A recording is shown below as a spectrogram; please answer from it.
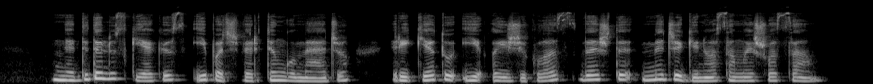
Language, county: Lithuanian, Vilnius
